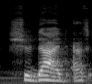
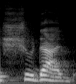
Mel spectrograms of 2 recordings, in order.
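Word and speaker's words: ciudad: a city which is sudad actually this is from Spanish language thead and we spell it like this we say sudad okay just like sh all right now at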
